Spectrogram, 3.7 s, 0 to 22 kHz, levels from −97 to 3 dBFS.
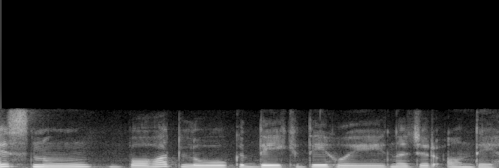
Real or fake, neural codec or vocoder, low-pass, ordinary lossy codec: real; none; none; none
